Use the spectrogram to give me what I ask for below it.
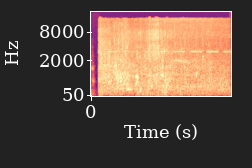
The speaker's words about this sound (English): We are at Cape Town Harbor. At barely 7 meters long, the boat in front of me looks surprisingly small for such an epic voyage.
